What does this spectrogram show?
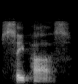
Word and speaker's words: SiPass: of psy Pass so sigh pass is a name given to the product by Siemens and being German they pronounce their asses as C's so you're going to hear a lot of people when they talk about slow pass we'll call it C pass and Allah less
